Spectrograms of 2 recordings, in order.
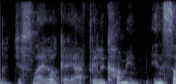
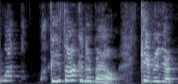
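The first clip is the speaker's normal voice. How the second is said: much higher, louder, fast exasperated yell; exasperated outburst; 9 dB louder, faster than usual. Retold or imitated. Caller yelling at call center agent, exasperated. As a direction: blast it like you've lost patience.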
